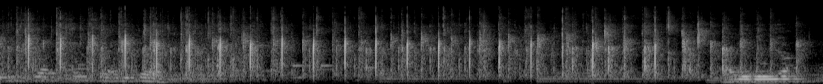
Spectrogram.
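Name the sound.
applause welcoming the speaker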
